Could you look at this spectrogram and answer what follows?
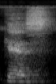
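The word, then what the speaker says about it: guess: ठीक है, देखिए ये लिखा हुआ है जी यू ई डबल एस लिखा है भाई, यू हमने साइलेंट कर दिया, तो इसको क्या पढ़ेंगे, गैस। क्या पढ़ेंगे, गैस।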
